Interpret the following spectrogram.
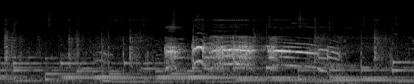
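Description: A rooster crowing once, starting about a second and a half in and lasting about a second and a half, the loudest sound, over background music that runs throughout.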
